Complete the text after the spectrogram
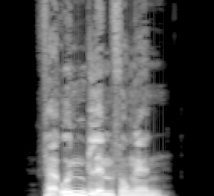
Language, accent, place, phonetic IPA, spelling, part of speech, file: German, Germany, Berlin, [fɛɐ̯ˈʔʊnɡlɪmp͡fʊŋən], Verunglimpfungen, noun, De-Verunglimpfungen.ogg
- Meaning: plural of Verunglimpfung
